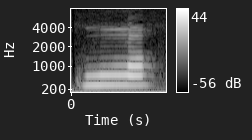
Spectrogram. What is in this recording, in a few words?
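"guo", Mandarin Chinese, neutral tone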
